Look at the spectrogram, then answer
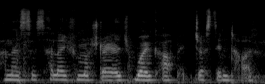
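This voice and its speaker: Quiet woman reading comments off-mic. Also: medium pitch, monotone, fast talker, husky. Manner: quiet, off to the side. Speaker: helper reading out viewer comments.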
